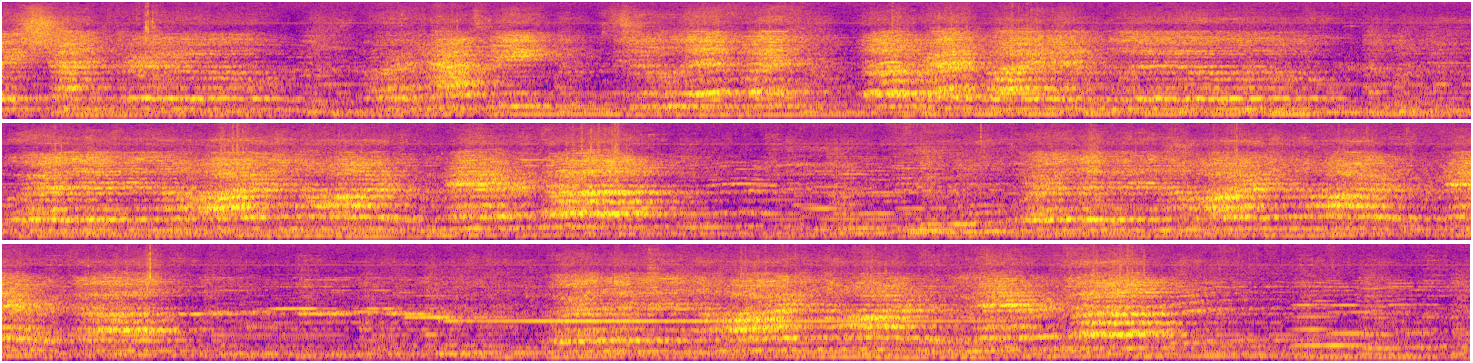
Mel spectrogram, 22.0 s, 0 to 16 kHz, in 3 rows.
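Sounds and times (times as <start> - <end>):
choir singing: 0.0 - 10.9, 11.8 - 16.1, 16.8 - 20.9.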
